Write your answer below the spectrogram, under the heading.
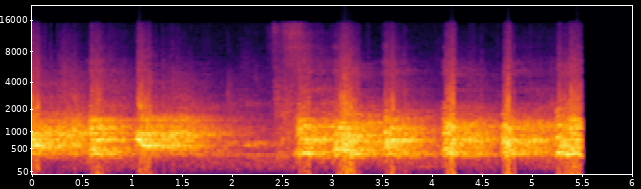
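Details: Dog barking loudly: a run of harsh, drawn-out barks, each about half a second to a second long, separated by short gaps and ending abruptly.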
